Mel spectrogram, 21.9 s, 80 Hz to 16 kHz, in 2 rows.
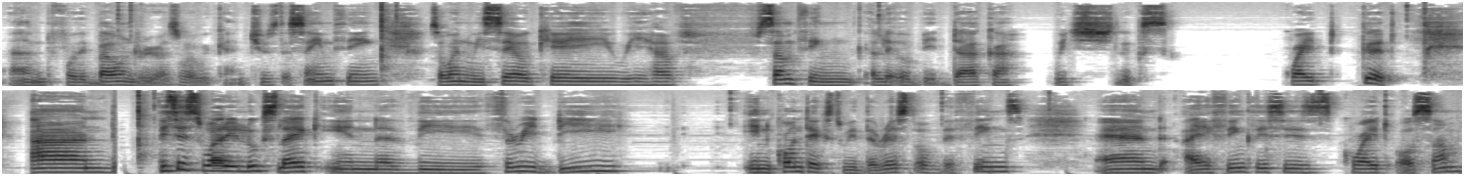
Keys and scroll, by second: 5.0 Escape, 6.3 o, 12.6 super+Tab.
